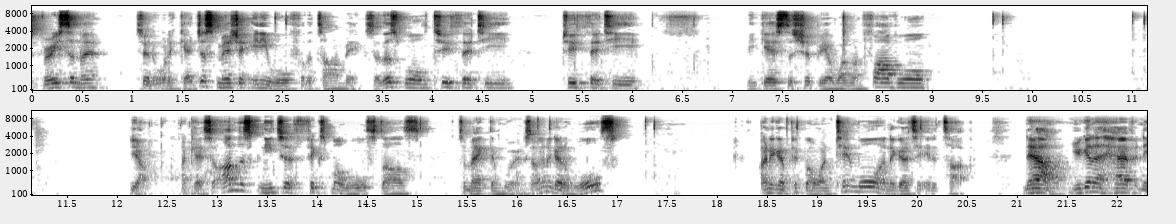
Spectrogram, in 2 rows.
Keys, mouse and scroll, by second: 0.2-1.6 scroll, 2.5 click, 5.4 middle click, 5.7 Escape, 6.6 middle click, 7.2 middle click, 7.3 middle click, 7.4 middle click, 7.7 middle click, 9.7 click, 11.1 click, 12.3 middle click, 12.5 Escape, 12.5 middle click, 12.7 middle click, 12.8 middle click, 13.3 Escape, 13.7 middle click, 15.0 click, 16.4 click, 17.4 click, 18.8 click, 20.0 click.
